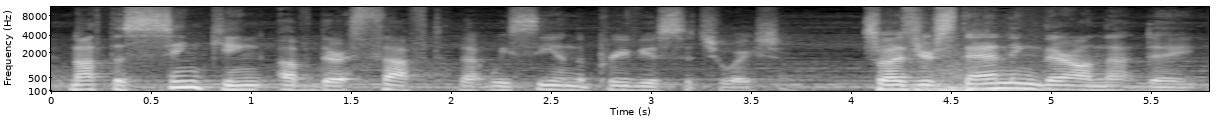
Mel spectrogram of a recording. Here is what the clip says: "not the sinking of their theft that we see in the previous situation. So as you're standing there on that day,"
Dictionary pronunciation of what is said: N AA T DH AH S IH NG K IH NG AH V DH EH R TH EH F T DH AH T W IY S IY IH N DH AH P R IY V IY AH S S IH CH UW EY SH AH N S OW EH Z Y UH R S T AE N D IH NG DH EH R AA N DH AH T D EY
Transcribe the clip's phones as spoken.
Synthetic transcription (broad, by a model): N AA T DH AH S IH NG K IH NG AH V DH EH R TH EH F T DH AH T W IY S IY IH N DH AH P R IY V IY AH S S IH CH UW EY SH AH N S OW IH Z Y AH R S T AE N D IH NG DH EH R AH N DH AH T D EY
